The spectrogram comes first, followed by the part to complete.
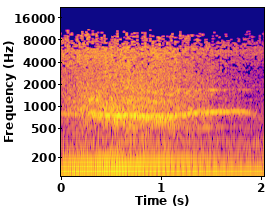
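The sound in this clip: A car engine accelerating as the vehicle drives off, a loud, sustained drone whose pitch climbs slightly over about two seconds, with no voices.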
